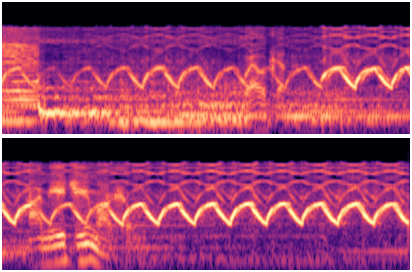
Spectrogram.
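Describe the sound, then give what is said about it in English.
A loud police car or ambulance siren on the way to or from an emergency wails in a fast, rising-and-falling cycle throughout, with a man briefly speaking over it partway through. “You know it's a police car or ambulance on the way to or from an emergency in which someone is badly hurt.”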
